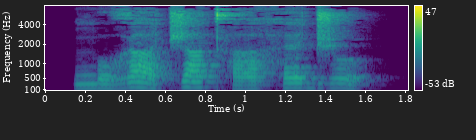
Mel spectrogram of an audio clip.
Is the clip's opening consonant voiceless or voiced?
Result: voiced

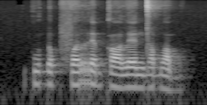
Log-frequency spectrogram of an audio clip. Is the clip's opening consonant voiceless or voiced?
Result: voiceless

